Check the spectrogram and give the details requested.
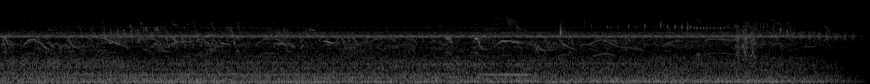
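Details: Field Flicker (Campo Flicker) at San Ignacio, Misiones, Argentina gives rapid, overlapping series of short arched notes, several per second, over a steady high insect whine and low rumble.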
